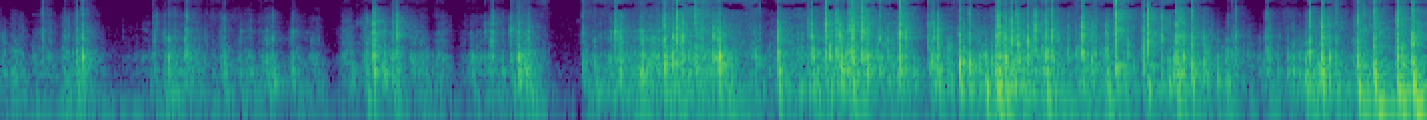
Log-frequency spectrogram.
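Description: Long nails and fingertips tap and scratch fast on a full laminated plastic dog food bag lying flat. Dense, crinkly clicks and scrapes come in bursts with short pauses, then run almost continuously and louder after about three seconds. The sound is dry and bright, with no ringing.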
